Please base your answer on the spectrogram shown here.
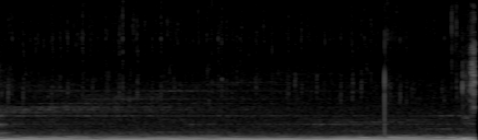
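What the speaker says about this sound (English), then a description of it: "listening to the sound of the water flowing as it cascades down from the cliff face down across the rocks into the pool of water" Water cascades from a cliff face over rocks into a pool: a steady, even rushing wash with a low constant rumble and tonal hum, moderately loud, with a single faint click near the end and no talk.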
